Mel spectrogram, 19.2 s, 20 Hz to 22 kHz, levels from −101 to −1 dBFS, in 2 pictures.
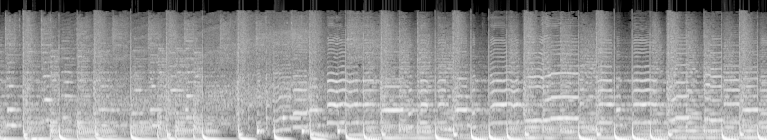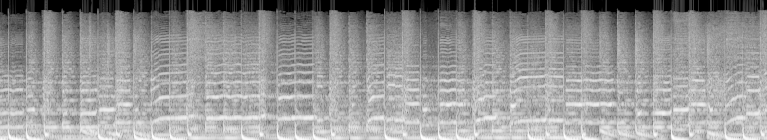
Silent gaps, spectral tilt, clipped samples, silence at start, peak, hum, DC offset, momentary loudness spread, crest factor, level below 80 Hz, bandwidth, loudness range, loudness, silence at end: none; -5 dB/octave; 0.2%; 0 s; 0 dBFS; none; under 0.1%; 3 LU; 8 dB; -12 dBFS; 16.5 kHz; 1 LU; -8 LUFS; 0 s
